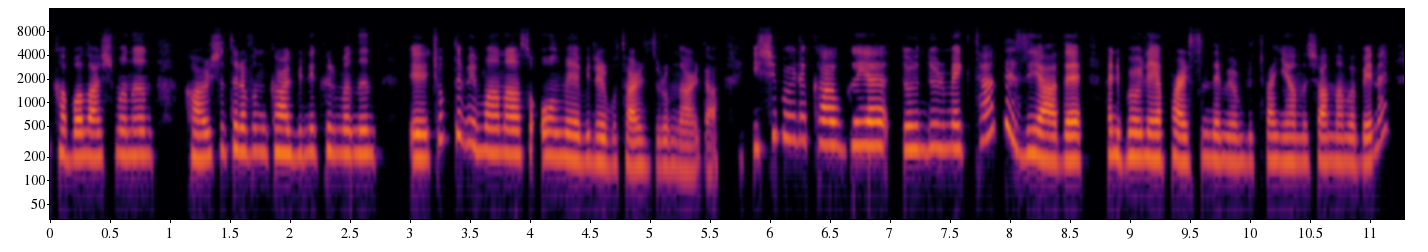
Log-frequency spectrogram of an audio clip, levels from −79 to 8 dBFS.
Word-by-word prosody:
kabalaşmanın, 215 0 0 0.2
karşı 210 +4 -1
tarafın 235 -2 -1
kalbini 225 0 +1
kırmanın, 220 -1 -2 0.3
eee, 200 0 +4
çok 340 - -10
da 390 - +1
bir 280 - -1
manası 230 -2 +2
olmayabilir 190 -4 0
bu 170 - -10
tarz 160 -1 0
durumlarda. 155 -3 -5 0.3
İşi 260 +9 -4
böyle, 335 -2 -4
kavgaya 285 -1 +4
döndürmekten 260 - -1
de 320 - -1
ziyade, 190 -4 +4 0.2
hani, 210 -2 0
böyle, 205 -1 +2
yaparsın 195 0 +1
demiyorum, 180 -1 -2
lütfen 185 +1 -5
yanlış 180 0 -3
anlama 175 -1 -1
beni. 180 - -1
215 Hz, 150 wpm, -23 LUFS, 185-245 Hz, 0.3 s, eee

